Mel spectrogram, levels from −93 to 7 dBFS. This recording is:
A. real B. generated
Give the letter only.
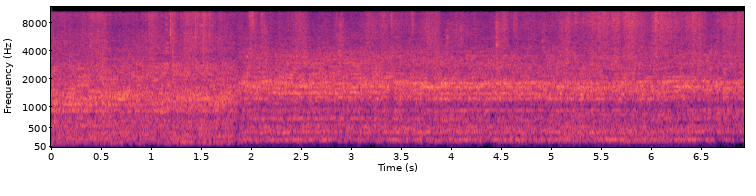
A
